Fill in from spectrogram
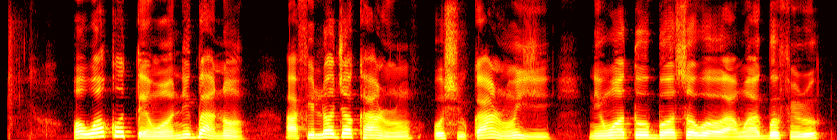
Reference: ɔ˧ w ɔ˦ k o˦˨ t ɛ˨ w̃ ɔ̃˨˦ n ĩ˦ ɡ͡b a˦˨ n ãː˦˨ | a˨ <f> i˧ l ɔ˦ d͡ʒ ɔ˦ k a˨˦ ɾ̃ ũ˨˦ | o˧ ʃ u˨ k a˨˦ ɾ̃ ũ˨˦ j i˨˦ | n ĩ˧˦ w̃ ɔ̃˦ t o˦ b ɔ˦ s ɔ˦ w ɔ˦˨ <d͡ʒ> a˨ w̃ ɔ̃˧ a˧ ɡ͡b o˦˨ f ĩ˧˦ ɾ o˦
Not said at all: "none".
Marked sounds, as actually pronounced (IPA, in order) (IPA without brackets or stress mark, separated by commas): f, none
